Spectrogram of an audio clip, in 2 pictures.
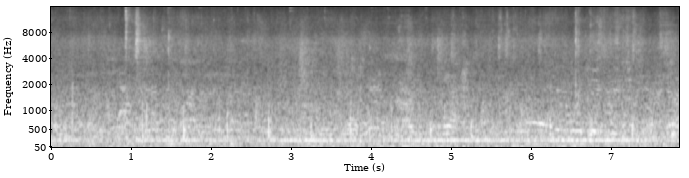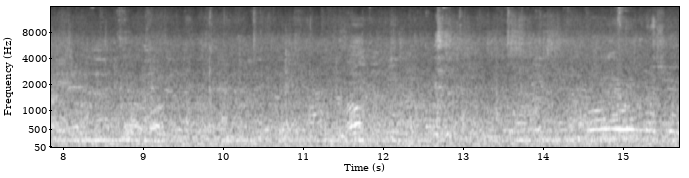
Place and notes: Sants Estació interior
Inside the hall of the train station. Lots of people uses this station for regional, national and international journeys everyday.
